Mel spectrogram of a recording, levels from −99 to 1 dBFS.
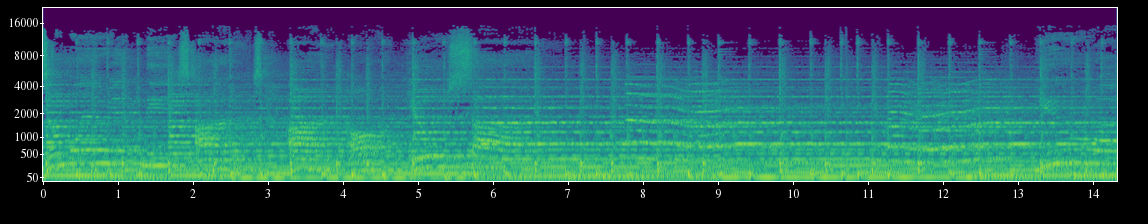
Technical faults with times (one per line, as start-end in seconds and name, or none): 10.71 CD skip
